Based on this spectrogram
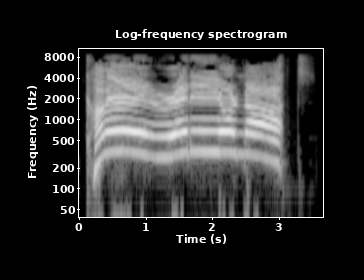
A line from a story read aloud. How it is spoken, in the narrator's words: he bellows from the doorstep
